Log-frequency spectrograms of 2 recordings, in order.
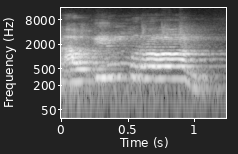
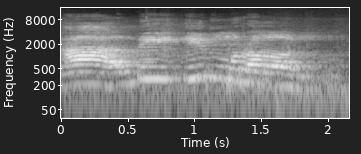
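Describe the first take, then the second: First: The first part is a short Al. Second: The first part is a two-syllable Ali. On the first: The speaker calls it wrong. "bukan Al-Imran" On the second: The speaker calls it right. "yang benar Ali"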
